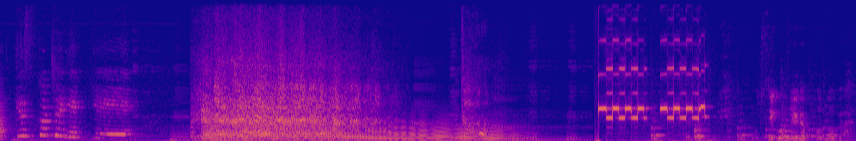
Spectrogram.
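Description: A telephone in a Hindi TV drama rings in a bright electronic burst near the end, following dramatic music and stings, with a short spoken line early on.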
